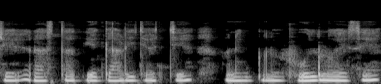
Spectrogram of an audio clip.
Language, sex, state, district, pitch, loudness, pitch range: Bengali, female, Assam, Hailakandi, 180 Hz, -17 LUFS, 175-195 Hz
